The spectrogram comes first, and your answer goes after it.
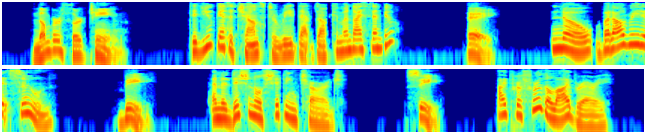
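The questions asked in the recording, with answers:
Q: Did you get a chance to read that document I sent you?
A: A: No, but I'll read it soon.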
